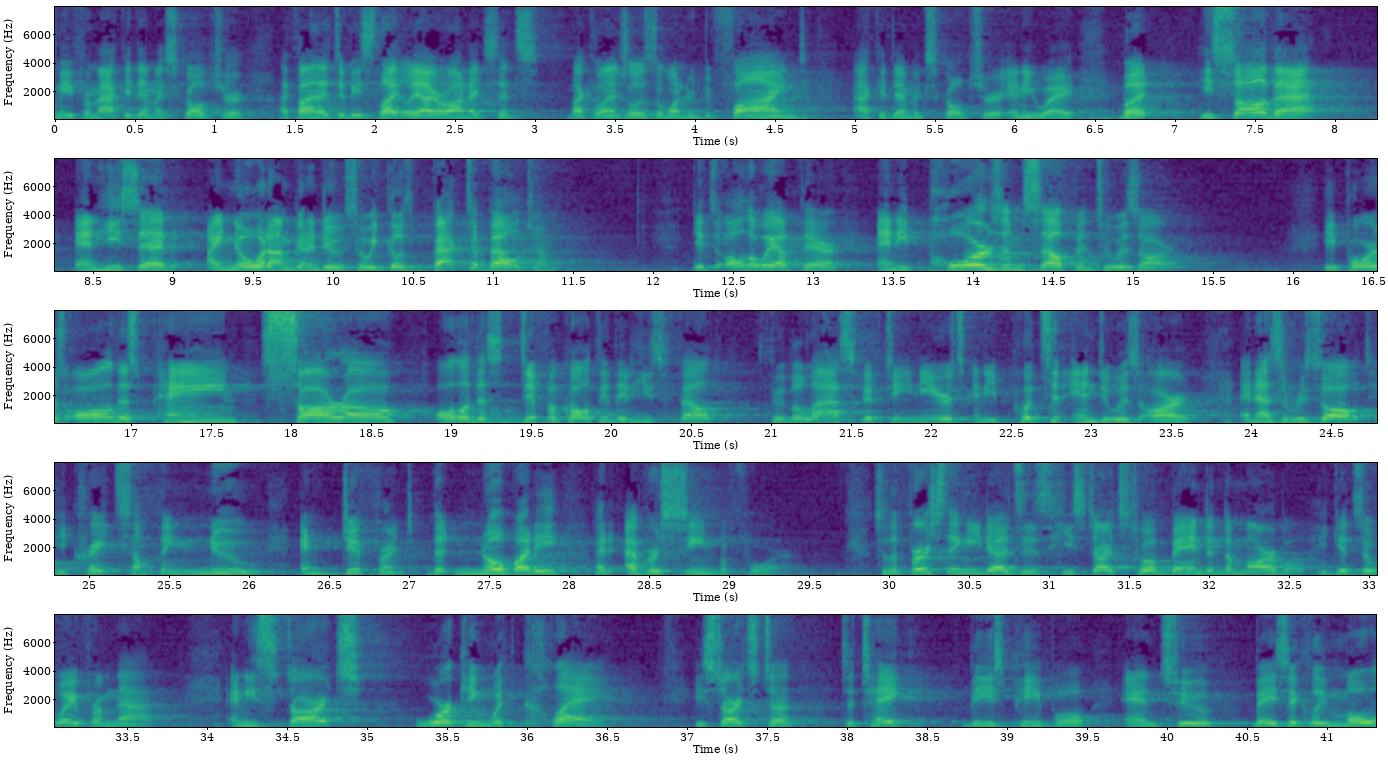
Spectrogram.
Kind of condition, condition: setting, large echoing room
